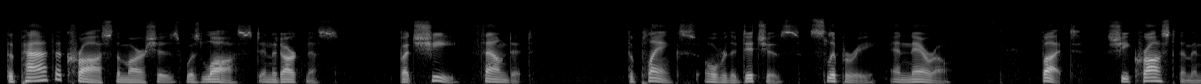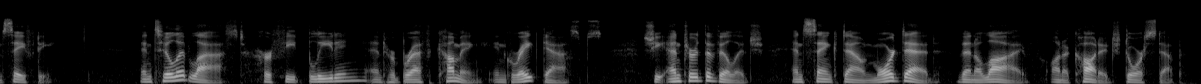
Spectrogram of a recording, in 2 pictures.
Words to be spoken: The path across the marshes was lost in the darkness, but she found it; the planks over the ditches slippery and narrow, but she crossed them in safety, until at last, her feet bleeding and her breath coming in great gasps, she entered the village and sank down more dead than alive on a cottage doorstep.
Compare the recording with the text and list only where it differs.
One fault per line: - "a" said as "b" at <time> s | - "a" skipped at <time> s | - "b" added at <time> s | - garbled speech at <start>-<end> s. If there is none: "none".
none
